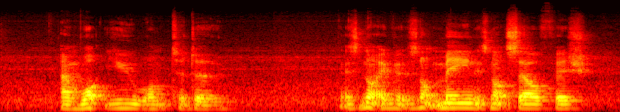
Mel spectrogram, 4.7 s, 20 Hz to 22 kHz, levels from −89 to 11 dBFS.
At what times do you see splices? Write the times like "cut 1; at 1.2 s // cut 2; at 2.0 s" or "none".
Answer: none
